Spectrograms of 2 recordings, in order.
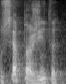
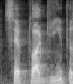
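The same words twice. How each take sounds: First: The g is pronounced as a soft sound. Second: The g is pronounced as a hard sound. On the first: This is the Portuguese pronunciation. "já que estamos falando em português" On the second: This is the classical Latin pronunciation. "porque o G no latim também tem o, C, o, o, o som duro"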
